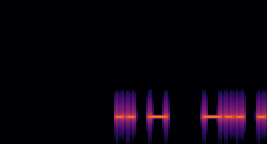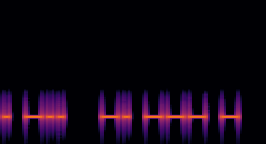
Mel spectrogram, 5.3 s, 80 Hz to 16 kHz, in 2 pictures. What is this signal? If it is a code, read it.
Morse code, heard as a keyed tone, about 22 wpm, 700 Hz. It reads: IT DID NOT
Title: Sets of 3 Words 22wpm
